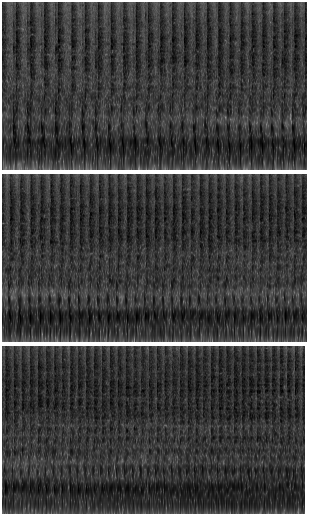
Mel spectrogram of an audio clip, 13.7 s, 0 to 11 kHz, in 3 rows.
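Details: Witte single-cylinder diesel generator, unstarted 45 years, refilled with water and three gallons of oil: steady even chuffing about seven pulses a second at constant speed, running smoothly; generator gives only about 2.5 V across brushes instead of ~64 V.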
